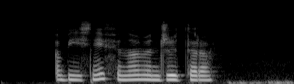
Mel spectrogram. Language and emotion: Russian, neutral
